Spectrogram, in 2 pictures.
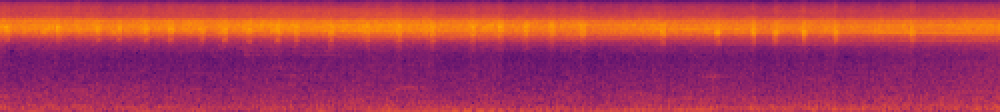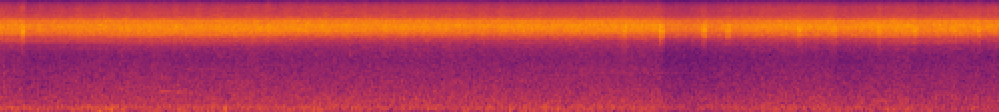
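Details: Close-up periodical cicada producing a continuous shrill buzz, level and unwavering, with a brief dip in intensity near the end before the drone resumes.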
